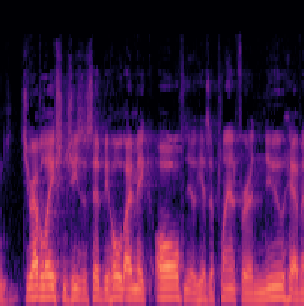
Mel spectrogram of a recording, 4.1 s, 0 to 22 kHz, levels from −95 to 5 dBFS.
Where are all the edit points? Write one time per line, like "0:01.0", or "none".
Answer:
0:02.4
